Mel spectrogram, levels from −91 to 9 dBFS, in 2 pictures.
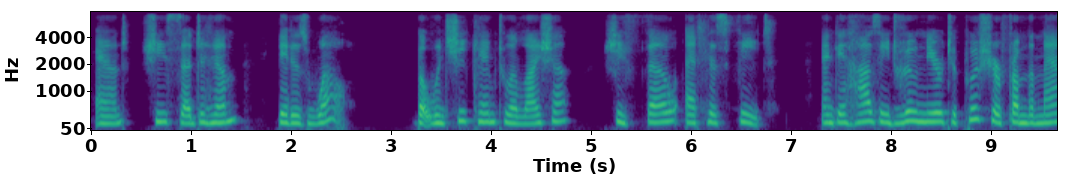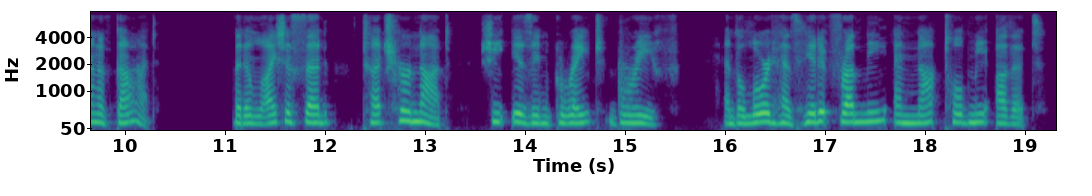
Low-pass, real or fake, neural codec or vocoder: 7.2 kHz; fake; codec, 44.1 kHz, 3.4 kbps, Pupu-Codec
